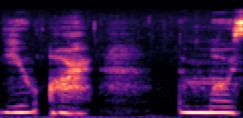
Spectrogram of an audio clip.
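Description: A woman's soft-spoken voice talking close to the microphone, with a short pause in the middle. Only speech.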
